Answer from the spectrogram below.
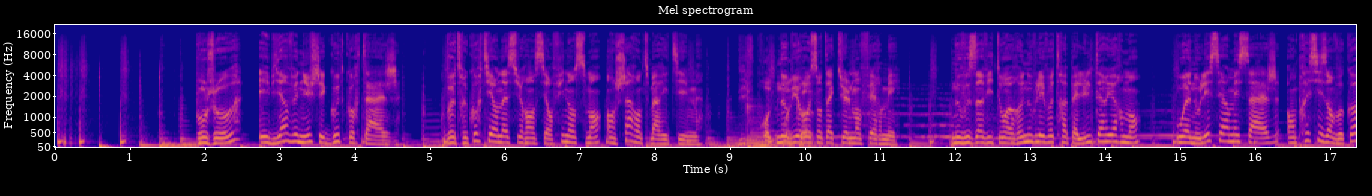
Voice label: Repondeur, telephonie svi; Good Courtage

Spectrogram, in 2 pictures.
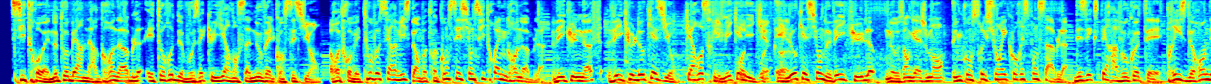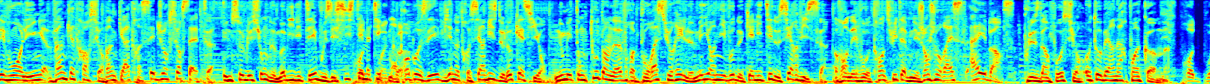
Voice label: Spot, publicite; Citroen Grenoble

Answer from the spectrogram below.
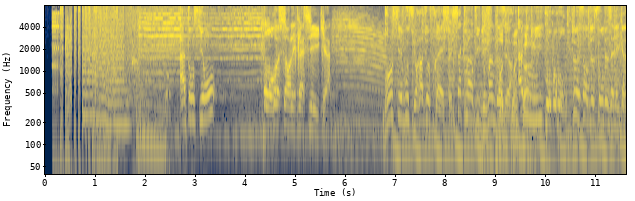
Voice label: Promo Nineties 90s

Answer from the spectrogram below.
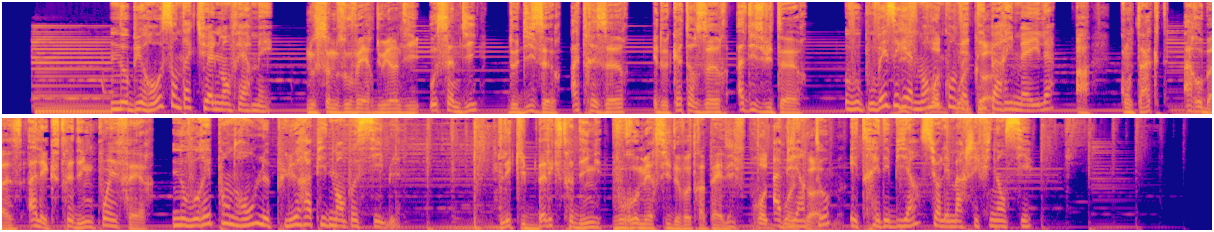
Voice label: Audiotel Repondeur, telephonie svi; Alex Trading

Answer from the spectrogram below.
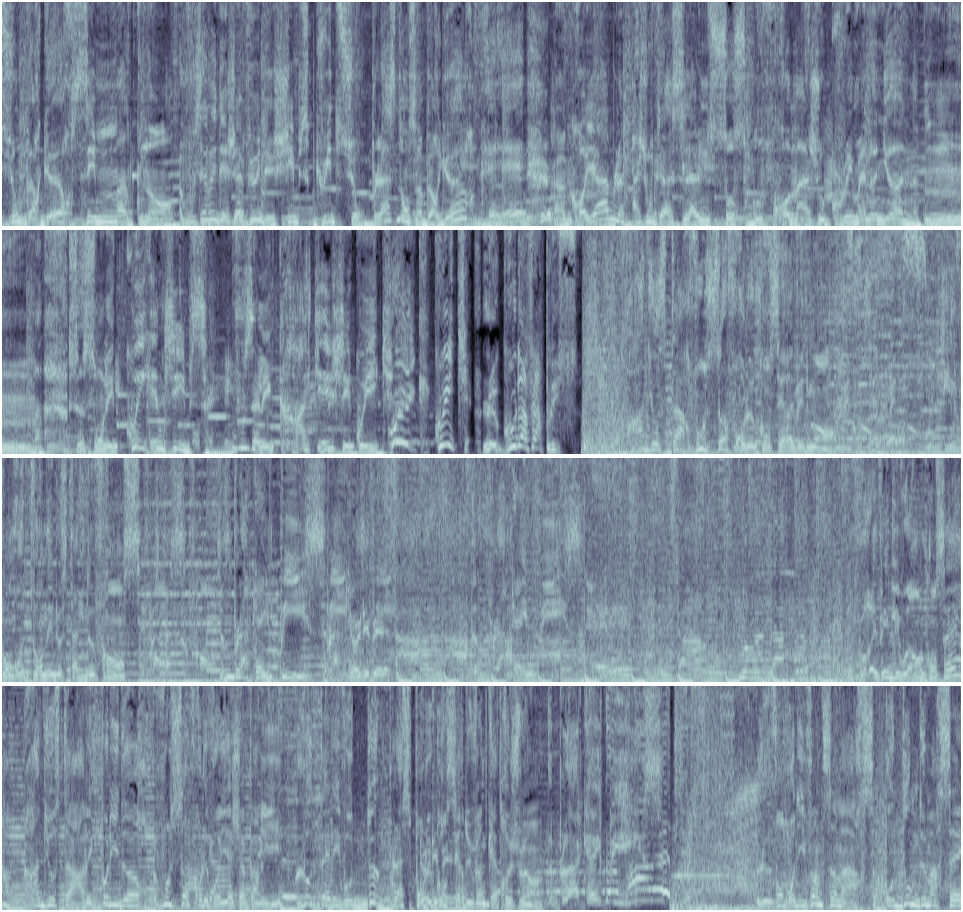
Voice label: VO Voix H

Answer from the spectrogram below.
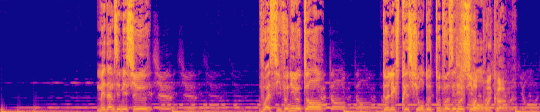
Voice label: Intro DJ

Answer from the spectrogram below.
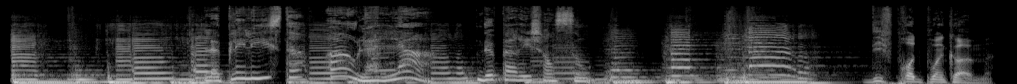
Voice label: Jingle Olala; Paris Chanson

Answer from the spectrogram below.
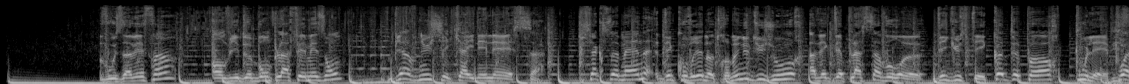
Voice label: Spot Restaurant

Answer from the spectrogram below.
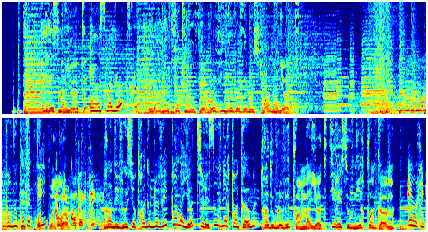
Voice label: Spot Nous Contacter; RS Mayotte

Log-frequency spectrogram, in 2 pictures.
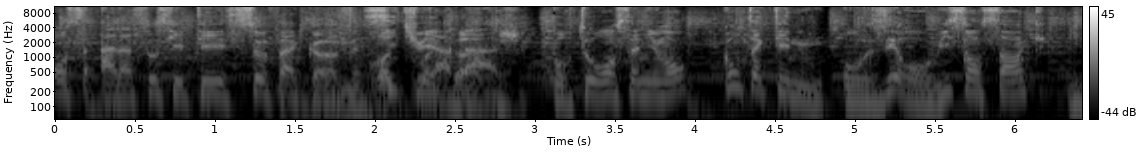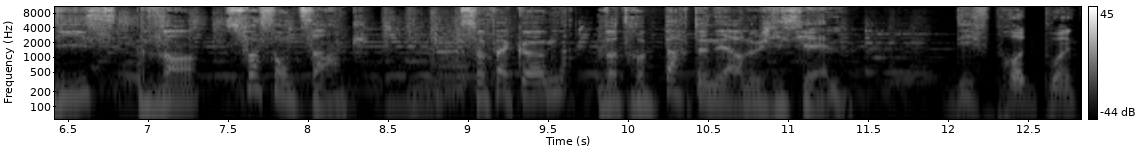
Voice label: Logiciels, publicite; SOFAKOM; EBP CEGID

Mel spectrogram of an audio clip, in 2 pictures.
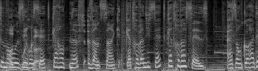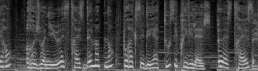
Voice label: Spot Institut Medical de la Peau; Diva FM

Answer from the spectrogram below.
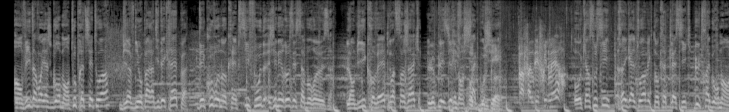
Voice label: Spot Crepes; Le Paradis des Crepes

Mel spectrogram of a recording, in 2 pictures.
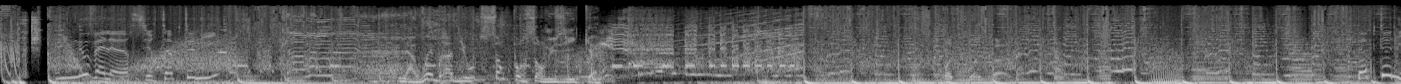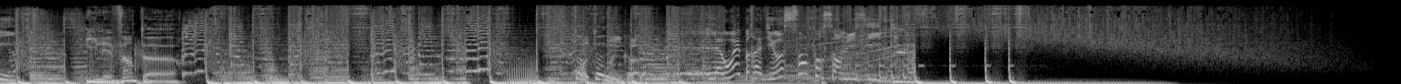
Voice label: Top H, habillage; Top Tonic

